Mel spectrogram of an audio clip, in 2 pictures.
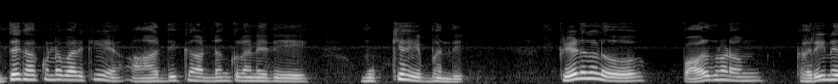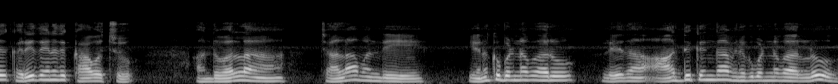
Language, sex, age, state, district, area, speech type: Telugu, male, 45-60, Andhra Pradesh, Eluru, rural, spontaneous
